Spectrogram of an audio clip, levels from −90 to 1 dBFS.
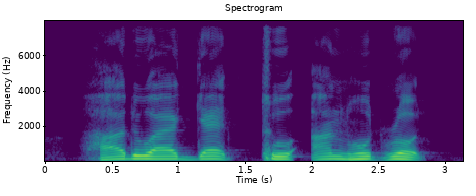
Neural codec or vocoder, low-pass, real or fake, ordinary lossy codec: none; none; real; none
